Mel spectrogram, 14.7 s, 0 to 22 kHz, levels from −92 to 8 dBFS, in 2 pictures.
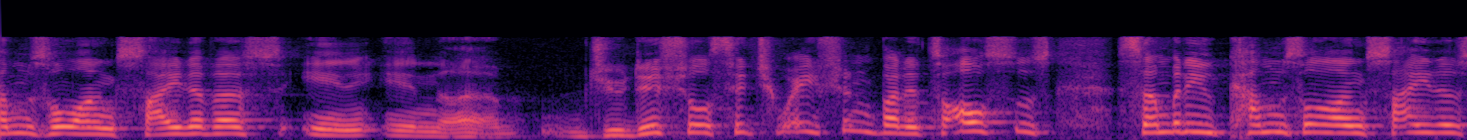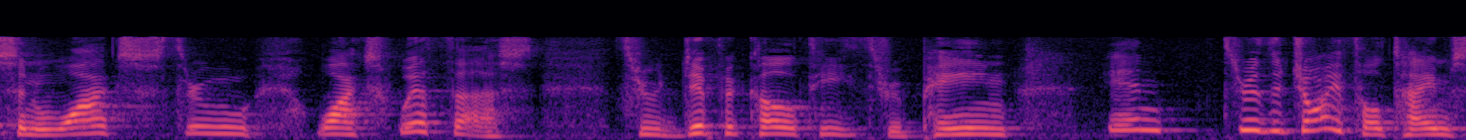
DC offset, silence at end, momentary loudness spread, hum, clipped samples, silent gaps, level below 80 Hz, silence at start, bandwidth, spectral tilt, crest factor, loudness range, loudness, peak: under 0.1%; 0 s; 15 LU; none; under 0.1%; none; -68 dBFS; 0 s; 7.6 kHz; -5 dB/octave; 18 dB; 5 LU; -29 LUFS; -10 dBFS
